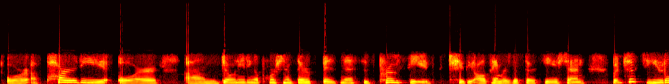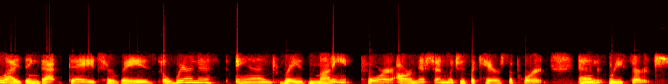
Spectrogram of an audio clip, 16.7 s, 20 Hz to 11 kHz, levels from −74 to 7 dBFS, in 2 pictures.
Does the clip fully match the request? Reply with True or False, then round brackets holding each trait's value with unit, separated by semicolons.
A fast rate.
False (135 wpm)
